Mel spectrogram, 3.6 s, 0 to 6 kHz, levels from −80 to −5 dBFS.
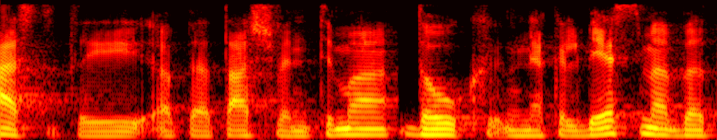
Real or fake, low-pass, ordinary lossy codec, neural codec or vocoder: real; 5.4 kHz; MP3, 48 kbps; none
